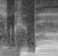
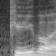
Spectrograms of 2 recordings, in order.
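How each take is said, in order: First: The final vowel is an open 'a' sound. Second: The final vowel is closer to an 'o' sound. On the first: The speaker calls it wrong. "non pas Cuba" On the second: The speaker calls it right. "mais plus Léo"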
